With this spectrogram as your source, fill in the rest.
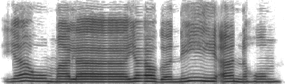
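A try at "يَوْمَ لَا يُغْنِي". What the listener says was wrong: Bukan yagni atau yugni. Yauma la yugni.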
